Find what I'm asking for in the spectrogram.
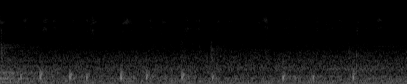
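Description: Chalk taps and scrapes against a classroom board as a teacher writes out a definition, a steady series of short, evenly spaced strokes over low room hum, with no talk.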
